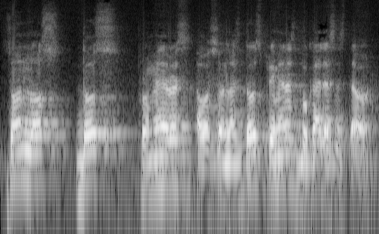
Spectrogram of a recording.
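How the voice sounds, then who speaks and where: A man teaches the Arabic alphabet in a lo-fi recorded lesson, his mid-range voice moving at a normal pace. Explaining one step at a time, he answers his own questions and says every syllable repeatedly so the learner can imitate it.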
